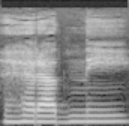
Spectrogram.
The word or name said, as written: hradný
